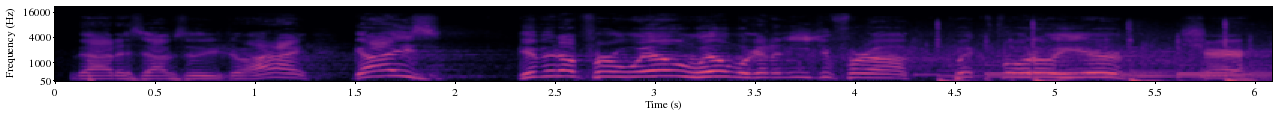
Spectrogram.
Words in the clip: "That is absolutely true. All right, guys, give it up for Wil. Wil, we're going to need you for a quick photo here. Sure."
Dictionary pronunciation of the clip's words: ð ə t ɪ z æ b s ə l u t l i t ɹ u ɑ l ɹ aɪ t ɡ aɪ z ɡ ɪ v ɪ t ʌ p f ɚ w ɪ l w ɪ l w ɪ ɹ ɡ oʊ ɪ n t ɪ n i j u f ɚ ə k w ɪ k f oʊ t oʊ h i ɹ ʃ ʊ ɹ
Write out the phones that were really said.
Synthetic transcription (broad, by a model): ð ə t ɪ z æ b s ə l u t l i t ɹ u ɑ l ɹ aɪ t ɡ aɪ z ɡ ɪ v ɪ t ʌ p f ɚ w ɪ l w ɪ l w ɪ ɹ ɡ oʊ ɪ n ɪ n i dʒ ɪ f ɚ ə k w ɪ k f oʊ t oʊ h i ɹ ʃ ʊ ɹ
